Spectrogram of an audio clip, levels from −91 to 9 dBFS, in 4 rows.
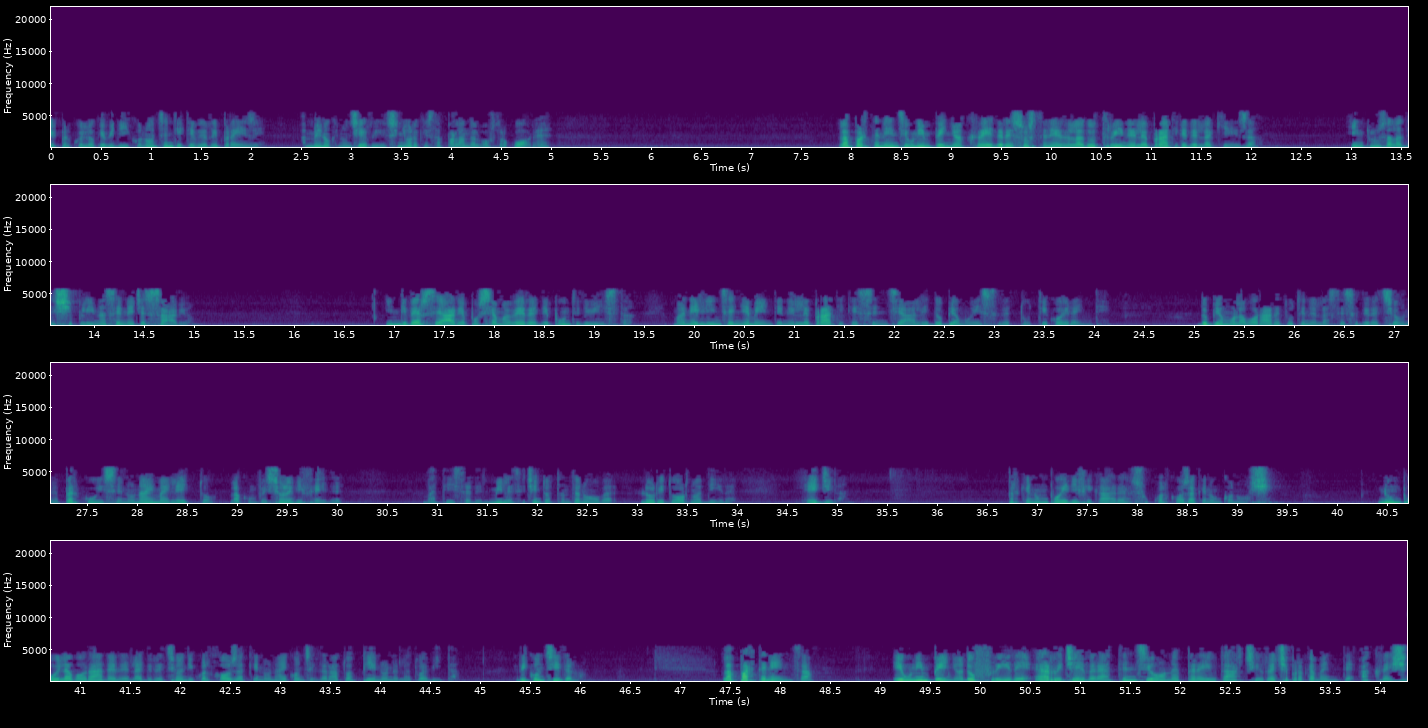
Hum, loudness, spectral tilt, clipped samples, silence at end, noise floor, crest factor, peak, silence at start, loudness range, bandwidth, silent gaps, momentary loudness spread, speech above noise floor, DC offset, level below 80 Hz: none; -39 LUFS; -4.5 dB/octave; under 0.1%; 0 s; -71 dBFS; 28 dB; -12 dBFS; 0 s; 10 LU; 5.8 kHz; none; 15 LU; 32 dB; under 0.1%; -56 dBFS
